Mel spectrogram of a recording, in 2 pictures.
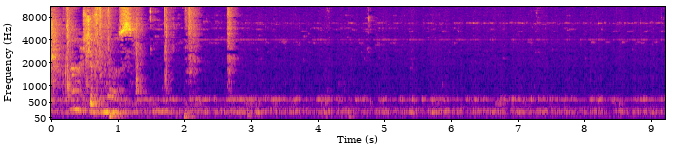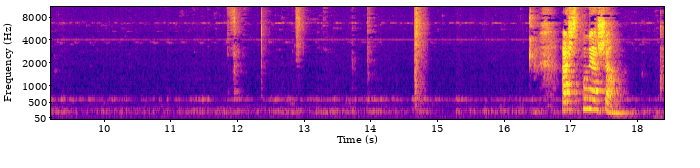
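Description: Playing cards flick and rustle as they are shuffled by hand.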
